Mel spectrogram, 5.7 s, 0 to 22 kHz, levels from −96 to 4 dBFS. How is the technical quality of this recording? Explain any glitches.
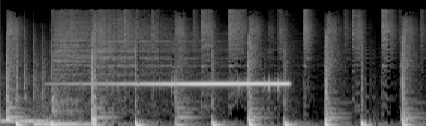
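The recording of this music has clear technical problems: a feedback squeal plus network faults that chop and briefly hold the sound.

From 0.59 to 3.89 s, loudspeaker feedback squeal: a microphone re-captures its own speaker, and a single 1.4 kHz tone swells over about two seconds to roughly 5 dB above the music. It is one steady pitch, not a broadband hiss.

Repeated packet loss (robotic sound) appears at 1.03–2.34 s, 3.14–3.72 s and 4.70–5.22 s. Lost packets are patched by extending earlier sound, with holes up to 40 ms, giving choppy music with bits missing.

At 4.20–4.24 s, a short stall from a late packet: the buffer ran dry, so the sound is held about 20 ms longer, but unlike the packet loss, nothing is missing.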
